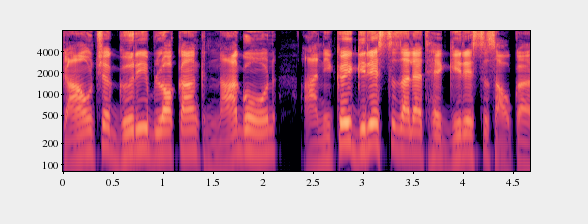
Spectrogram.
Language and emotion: Goan Konkani, disgusted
